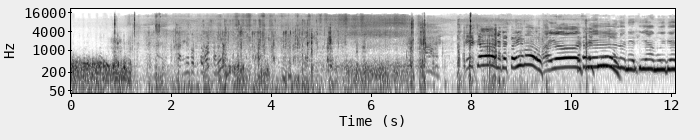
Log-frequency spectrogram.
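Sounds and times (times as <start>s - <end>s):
wind buffeting microphone: 0.0s - 11.3s.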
